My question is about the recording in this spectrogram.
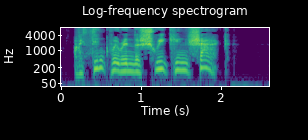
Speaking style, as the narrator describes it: she whispered

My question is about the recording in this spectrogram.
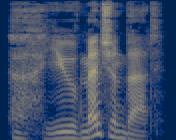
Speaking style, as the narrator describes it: sighed

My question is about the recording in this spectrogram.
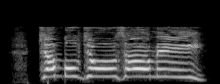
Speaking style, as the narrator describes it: he shouted

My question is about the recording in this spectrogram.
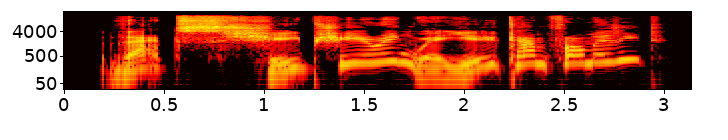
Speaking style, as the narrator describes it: one of them said, in a stunned voice

